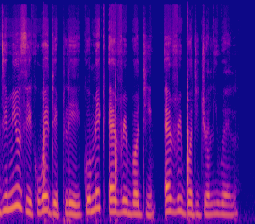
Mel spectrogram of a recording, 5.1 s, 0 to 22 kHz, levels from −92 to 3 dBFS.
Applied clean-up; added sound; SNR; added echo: none; Tap / Glass; 14 dB; none.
